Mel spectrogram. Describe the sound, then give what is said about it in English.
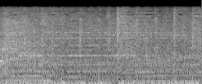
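A car braking hard and fishtailing into a parking lot. A loud, dense roar of engine and tire noise holds steady throughout with a low rumbling hum beneath. “She spins the wheel. The car fishtails into a parking lot.”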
